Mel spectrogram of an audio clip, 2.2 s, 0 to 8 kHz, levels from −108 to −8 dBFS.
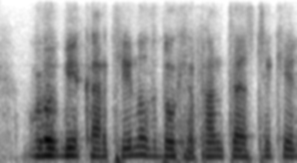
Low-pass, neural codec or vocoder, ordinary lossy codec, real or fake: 7.2 kHz; codec, 24 kHz, 0.9 kbps, WavTokenizer, medium music audio release; Opus, 16 kbps; fake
